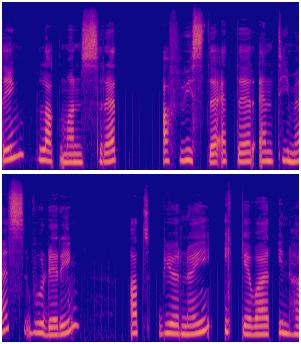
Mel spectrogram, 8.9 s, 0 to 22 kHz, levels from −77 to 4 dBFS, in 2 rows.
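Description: Wi-Fi interference runs throughout. The circuit rectifies a nearby radio beacon every 102.4 ms. It ticks ten times a second, faint beneath the speech.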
